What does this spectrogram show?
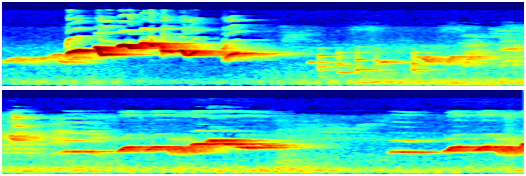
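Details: Orange-headed thrush song, a therapy track to stimulate pet birds to sing: a varied run of rich whistled phrases stepping up and down, with short mimicked-sounding chirps in between and a low background hum.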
